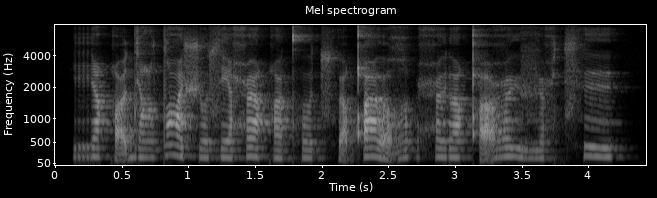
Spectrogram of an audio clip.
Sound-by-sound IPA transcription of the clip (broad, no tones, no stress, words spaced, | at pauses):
riqṵdiʁdˤu ʃoseħɵ qukʰot͡sʰṵqʼoʁ | ħɵɾoqʼo̰ʕʉ vʉħt͡sʰɨ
